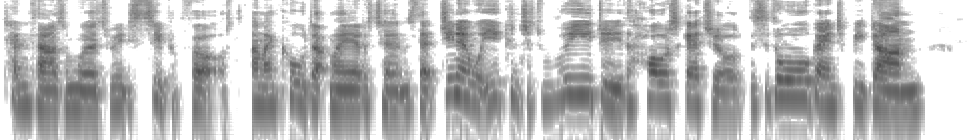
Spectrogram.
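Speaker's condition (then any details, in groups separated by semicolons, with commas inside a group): Deafness; analog hearing aids in childhood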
